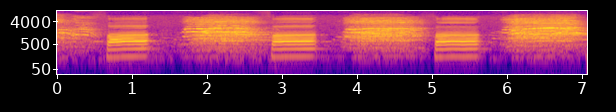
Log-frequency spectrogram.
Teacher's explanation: ऊपर वाले दांतों की नोक नीचे वाले होंठ के अंदर वाले हिस्से के साथ मिलाएंगे तो फा अदा होगा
